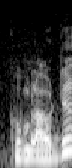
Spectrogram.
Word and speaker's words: cum laude: Bacanya memang cum laude ya, karena saya belajar dari Pak Dede, bahasa Latin itu apa yang ditulis itu yang dibaca gitu ya.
